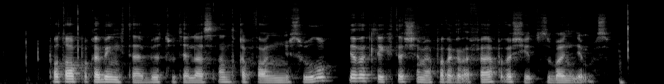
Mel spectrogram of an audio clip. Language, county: Lithuanian, Vilnius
